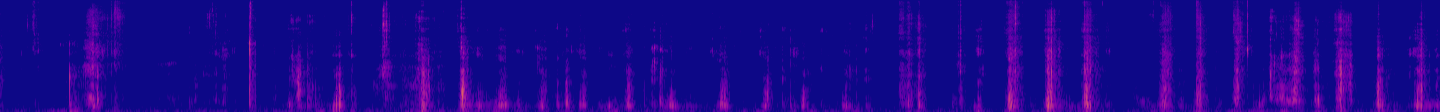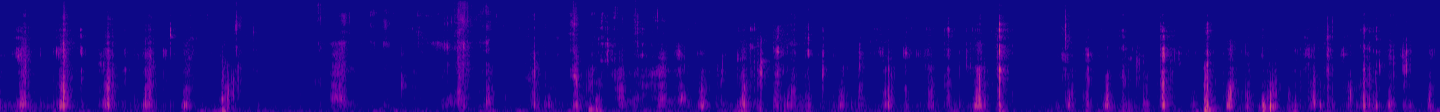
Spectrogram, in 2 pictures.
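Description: A person eating close to the microphone: chewing with frequent short, crisp crunches and wet mouth clicks at an irregular pace.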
